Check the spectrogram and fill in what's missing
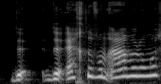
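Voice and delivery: high, loud, stammering in awe. A narrator's reading. Teacher meeting the famous professor, stammering in awe. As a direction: trip over the words, starstruck. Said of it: "stamelt ze".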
